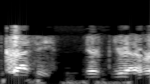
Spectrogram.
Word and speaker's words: Cressey: It's Cressey.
